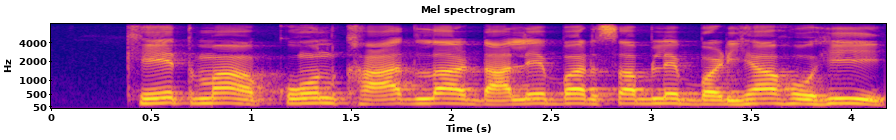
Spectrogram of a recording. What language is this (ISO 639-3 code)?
hne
